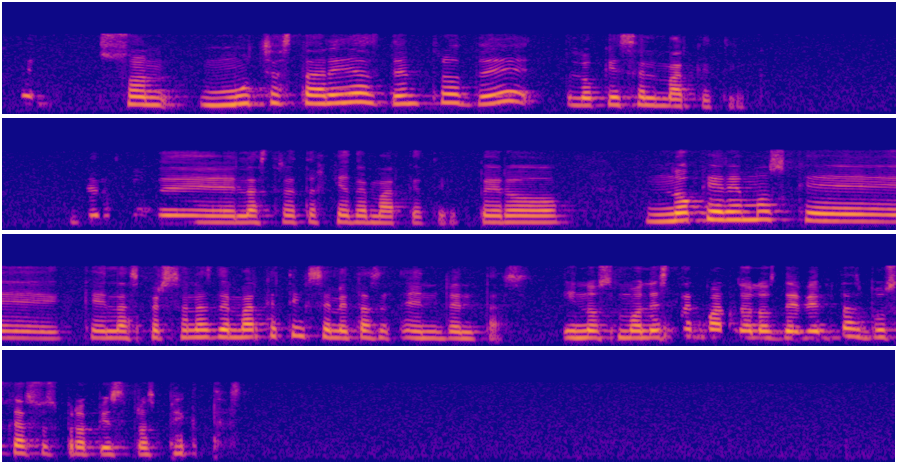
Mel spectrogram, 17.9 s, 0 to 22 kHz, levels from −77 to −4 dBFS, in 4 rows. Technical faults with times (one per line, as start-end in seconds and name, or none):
none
